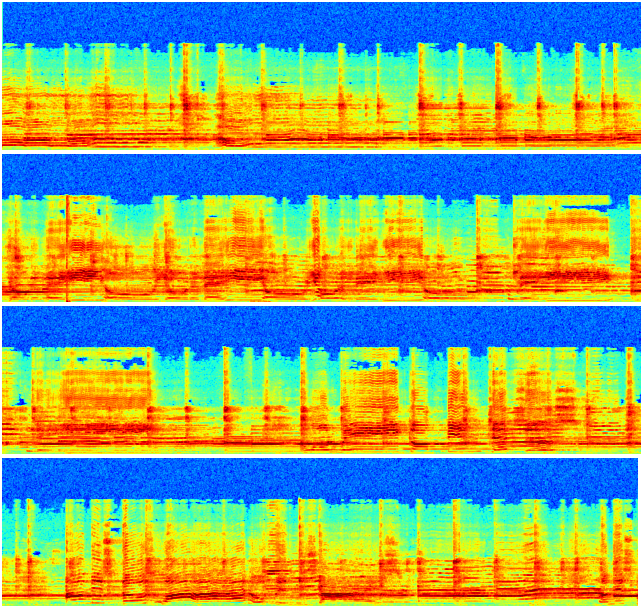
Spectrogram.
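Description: A song sung in a high-pitched, chipmunk-style female voice, with music behind it.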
